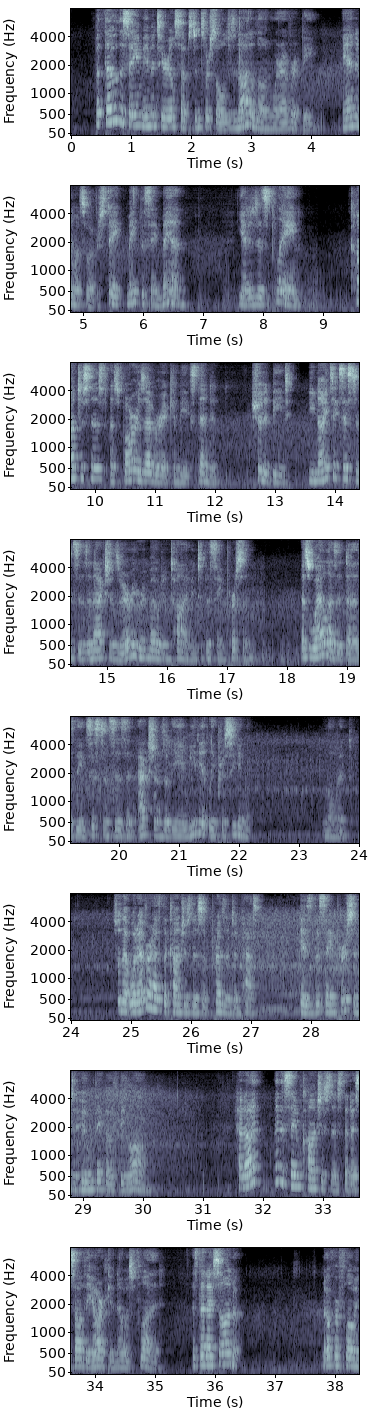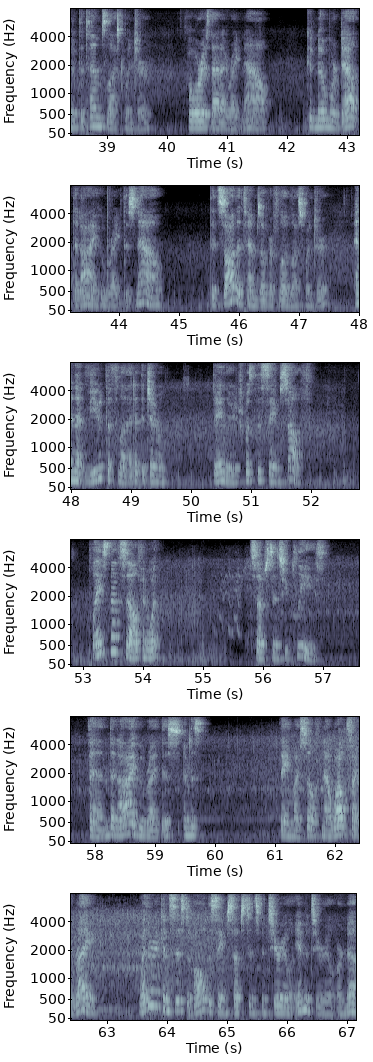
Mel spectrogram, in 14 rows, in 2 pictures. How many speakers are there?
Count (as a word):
one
